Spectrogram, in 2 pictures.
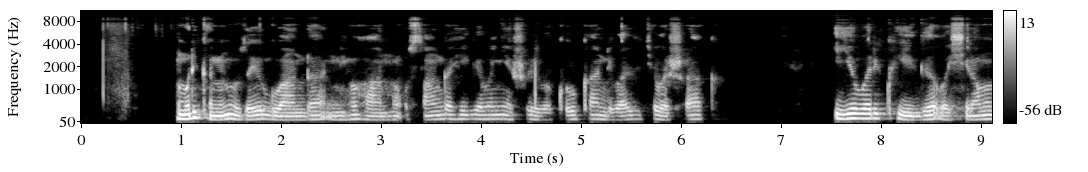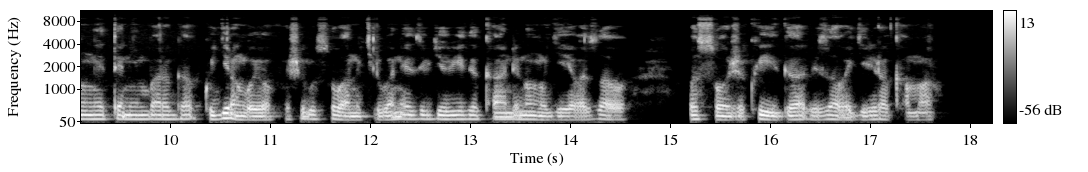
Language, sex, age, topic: Kinyarwanda, male, 18-24, education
